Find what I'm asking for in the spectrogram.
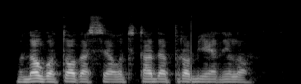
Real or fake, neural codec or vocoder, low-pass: fake; vocoder, 22.05 kHz, 80 mel bands, Vocos; 9.9 kHz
